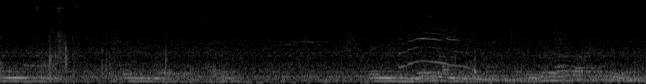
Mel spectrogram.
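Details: Indoor Angora cats, a mother and her kittens chatting while she scolds them toward sleep; one clear arched mew rises and falls midway, with softer low vocal murmurs and faint background noise around it.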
